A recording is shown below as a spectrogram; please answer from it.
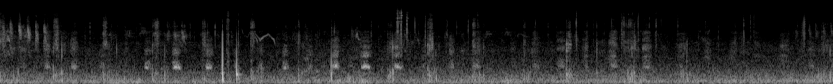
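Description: Miniature schnauzer giving a string of short whines and yips, with scattered clicks and taps. A couple of sharp sounds about two seconds in are the loudest.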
